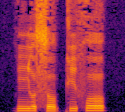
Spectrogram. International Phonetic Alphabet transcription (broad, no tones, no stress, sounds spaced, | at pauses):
ɲ o s o k i f o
